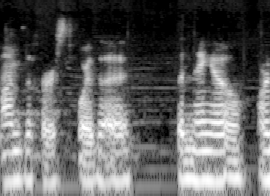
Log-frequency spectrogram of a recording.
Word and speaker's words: Nao: It's kind of actually exciting that I'm the first for the Neo, or Now. I just pronounce it Neo, but actually, it's kind of exciting.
